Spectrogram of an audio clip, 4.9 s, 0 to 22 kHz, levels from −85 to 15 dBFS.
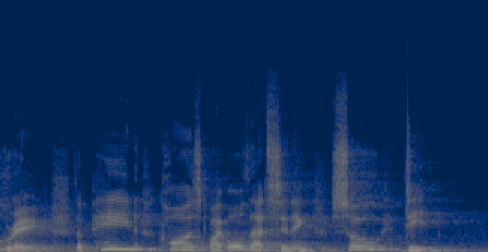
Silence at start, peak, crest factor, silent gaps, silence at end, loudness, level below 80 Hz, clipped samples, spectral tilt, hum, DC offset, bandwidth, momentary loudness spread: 0 s; -18 dBFS; 16 dB; none; 0 s; -35 LUFS; -54 dBFS; under 0.1%; -4 dB/octave; none; under 0.1%; 15 kHz; 9 LU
